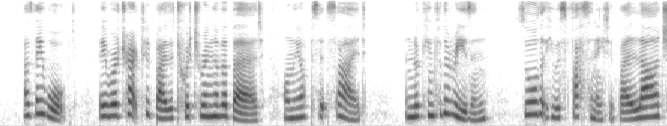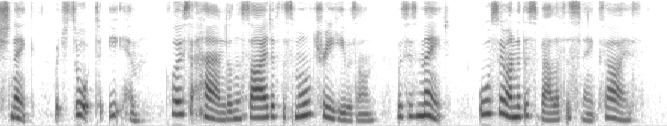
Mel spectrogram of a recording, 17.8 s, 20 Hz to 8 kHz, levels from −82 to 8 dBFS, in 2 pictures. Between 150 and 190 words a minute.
No: average, 200 wpm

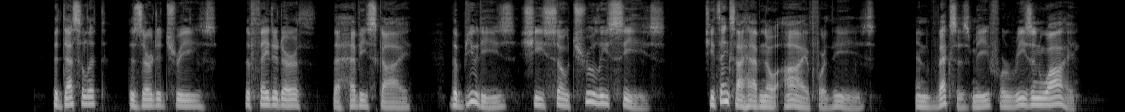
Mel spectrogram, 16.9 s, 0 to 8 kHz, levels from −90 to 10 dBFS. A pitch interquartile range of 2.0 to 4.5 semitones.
No: average, 5.2 semitones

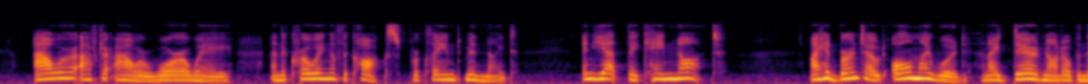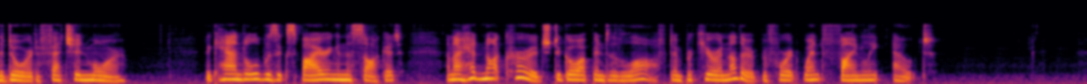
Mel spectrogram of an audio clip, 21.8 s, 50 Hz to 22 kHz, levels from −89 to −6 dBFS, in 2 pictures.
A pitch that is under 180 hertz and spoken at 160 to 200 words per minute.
No: high, 195 Hz; average, 170 wpm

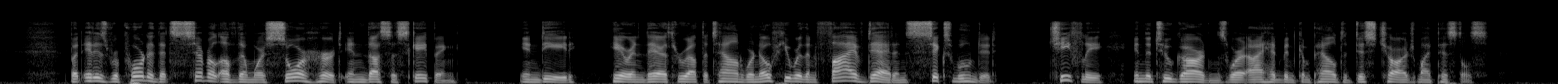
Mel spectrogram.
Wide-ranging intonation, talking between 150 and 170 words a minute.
No: average, 4.3 semitones; average, 165 wpm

